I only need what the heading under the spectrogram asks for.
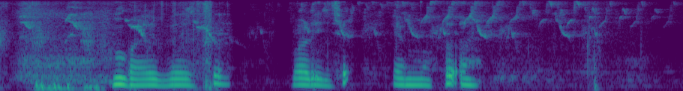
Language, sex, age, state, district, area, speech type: Santali, female, 30-45, Jharkhand, Seraikela Kharsawan, rural, spontaneous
